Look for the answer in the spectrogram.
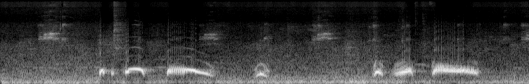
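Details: Spotted dove cooing: a few soft clipped notes followed by a longer arched, slurred coo, the phrase given twice, over a low steady background hum and faint high chirps.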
